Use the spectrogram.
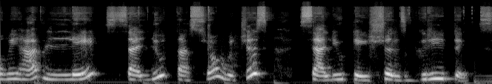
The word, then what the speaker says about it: salutation: Le salutation.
